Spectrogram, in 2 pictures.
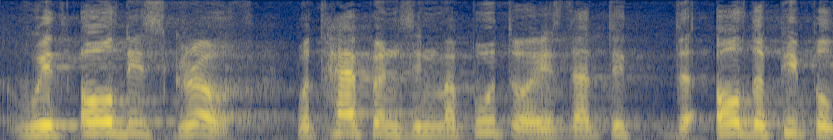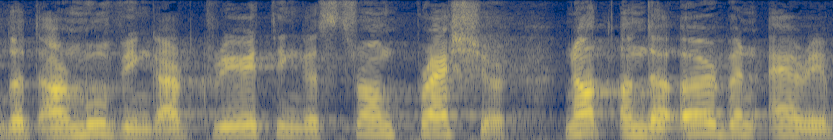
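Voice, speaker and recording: A man's voice: fairly high pitch, sharp tone. A man from Portugal giving a conference presentation, often restarting and correcting himself mid-sentence. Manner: halting, many restarts and self-corrections. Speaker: conference speaker. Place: conference hall. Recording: long hall reverb.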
